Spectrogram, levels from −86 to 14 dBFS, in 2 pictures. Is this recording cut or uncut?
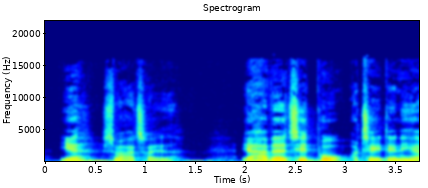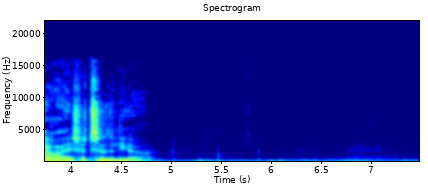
uncut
